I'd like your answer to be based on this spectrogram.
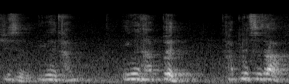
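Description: A man's voice: very high voice, brisk. Teacher in his fifties, chatty storytelling, recorded from a distance with background noise. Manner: conversational storytelling with frequent filler syllables. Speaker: Buddhist teacher. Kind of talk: Buddhist teaching talk. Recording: roomy, distant, noisy lecture recording.

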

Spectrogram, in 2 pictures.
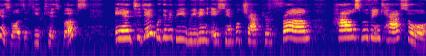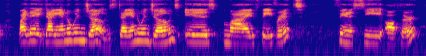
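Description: A woman who writes fantasy reads a book aloud, with a friendly, expressive manner and casual asides to her listeners. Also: a little high. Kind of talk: book reading with chatty intro.

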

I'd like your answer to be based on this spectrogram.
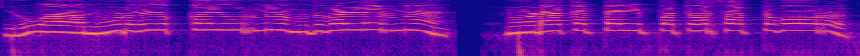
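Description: Woman voicing shrill, sharp-tongued village gossips for a cartoon, North Karnataka Kannada accent, dry recording. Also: no room sound. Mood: bickering. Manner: quick scolding village banter, exclamatory. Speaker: voice of a cartoon series.

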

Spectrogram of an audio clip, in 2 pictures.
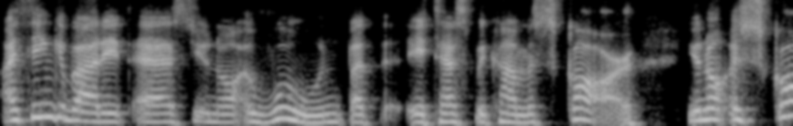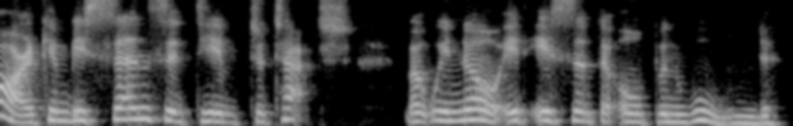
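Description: A woman addiction specialist giving a calm, conversational lecture, often slipping into quoted voices and using many "you know" fillers. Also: medium pitch, unhurried. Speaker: addiction specialist presenting to a group.

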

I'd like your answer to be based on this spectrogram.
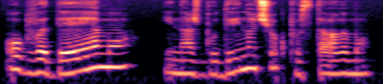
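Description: A woman teacher giving a remote lesson to first graders, drawing out sounds slowly and patiently asking the children questions. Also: lowish voice, warm tone. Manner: slow, clear, drawn-out sounds for children. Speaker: primary school teacher.

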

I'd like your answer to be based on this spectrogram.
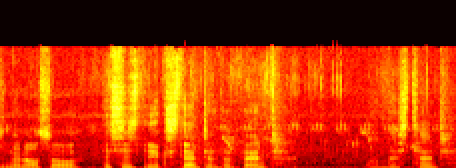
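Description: A man talking casually to the camera from inside a tent on a beach, relaxed and chatty with the odd hesitation. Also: rumbling low, slight background noise. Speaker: travel vlogger.

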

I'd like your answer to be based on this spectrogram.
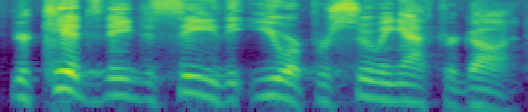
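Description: A middle-aged man, preaching a sermon as pastor, animated and joking as he calls on the congregation. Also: a little high, fairly quick. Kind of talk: sermon with storytelling. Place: church sanctuary.

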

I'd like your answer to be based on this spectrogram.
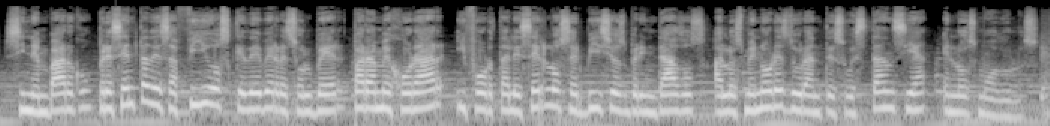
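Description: A woman reading a documentary's scripted narration in an even, formal manner, with facts and figures. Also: medium pitch, moderate pace, few pauses. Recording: voice-over with faint music behind.

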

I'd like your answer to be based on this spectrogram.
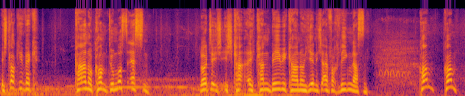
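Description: Ein Mann, der aufgeregt ein Spiel kommentiert, in Panik ruft und fleht und viel Jugendslang benutzt. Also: male voice, high voice, a little fast, a little hiss or hum. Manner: excitable, shouts and pleads in panic, youth slang. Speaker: let's play host. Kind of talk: excited gaming commentary.

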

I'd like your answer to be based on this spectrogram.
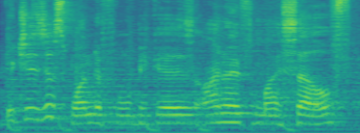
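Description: A woman's voice: fairly low pitch, normal speed. A woman in her thirties hosting a promotional interview, effusive and full of praise, seated in a bare room. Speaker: interviewer and host. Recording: echoey room with music under it.

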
